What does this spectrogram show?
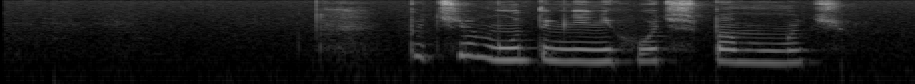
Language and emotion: Russian, sad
